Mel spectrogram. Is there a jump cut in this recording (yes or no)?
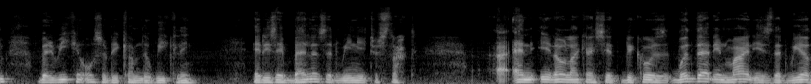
no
